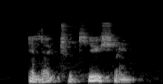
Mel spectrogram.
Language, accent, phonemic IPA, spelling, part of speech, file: English, Southern England, /ɪˌlɛktɹəˈkjuːʃən/, electrocution, noun, LL-Q1860 (eng)-electrocution.wav
- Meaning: 1. Deliberate execution by electric shock, usually involving an electric chair 2. The accidental death or suicide by electric shock 3. A severe electric shock, whether fatal or not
